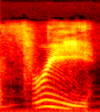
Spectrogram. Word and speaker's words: three: finally game okay good now let's practice the thr instead of three three it's thur three three three okay push the tongue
